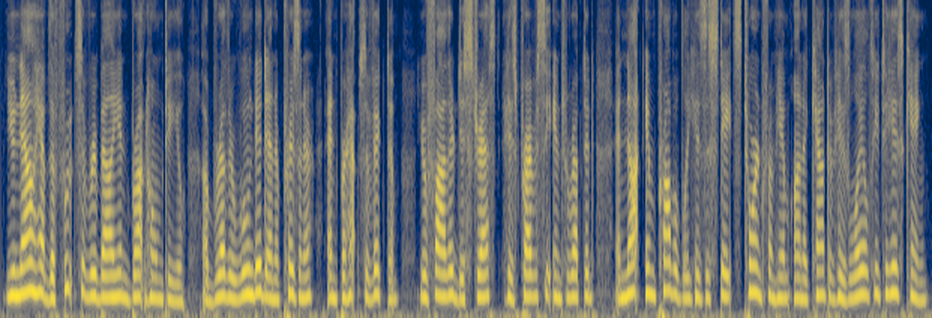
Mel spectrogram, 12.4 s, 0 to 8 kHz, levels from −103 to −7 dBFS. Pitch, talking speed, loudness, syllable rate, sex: 205 Hz, 210 wpm, -18 LUFS, 5.9 syllables/s, female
